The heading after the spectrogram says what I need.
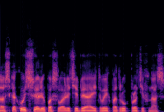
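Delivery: ordinary delivery, nothing marked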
